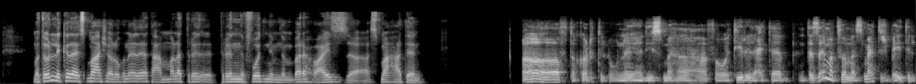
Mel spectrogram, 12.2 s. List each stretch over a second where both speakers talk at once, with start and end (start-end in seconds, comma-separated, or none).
none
